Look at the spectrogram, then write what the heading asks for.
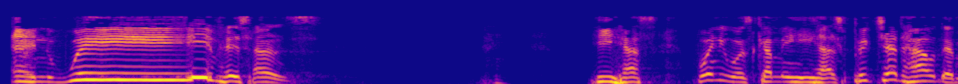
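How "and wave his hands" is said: loud, high, hugely stretched WAVE; grand proclamation. Acted. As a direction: draw out "wave" like a showman. Acting out the expected grand miracle.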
